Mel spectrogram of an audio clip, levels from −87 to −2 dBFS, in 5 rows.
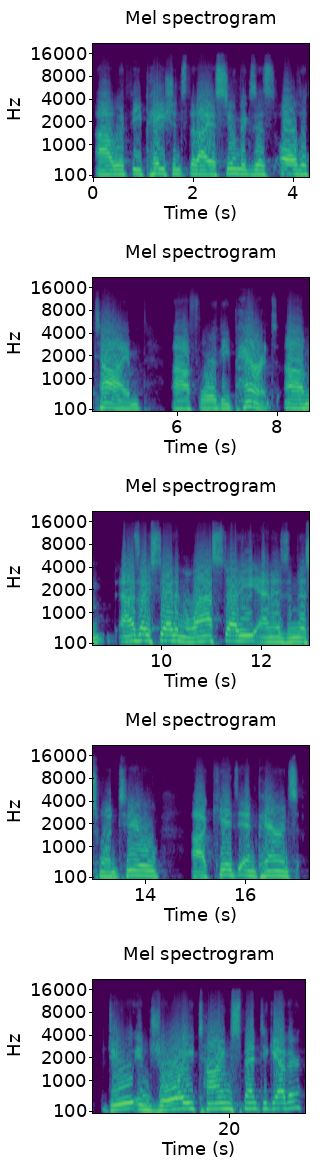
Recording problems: distortion; heavy; 6 dB below the speech
wrong speed, natural pitch; too slow; 0.5 times normal speed

